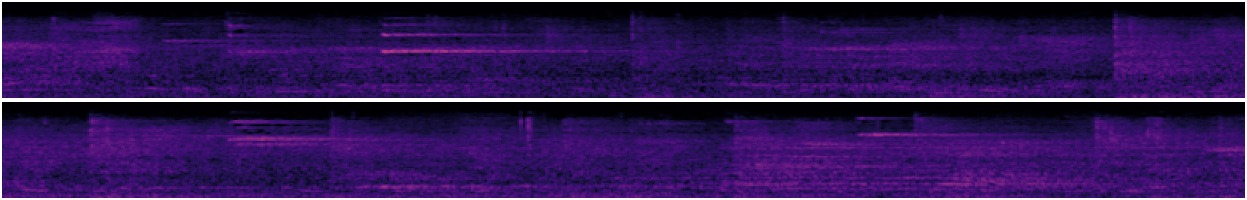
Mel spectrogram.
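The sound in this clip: A basketball being dribbled on a court during a game, its bounces blended into a dense, noisy background with people talking throughout.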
